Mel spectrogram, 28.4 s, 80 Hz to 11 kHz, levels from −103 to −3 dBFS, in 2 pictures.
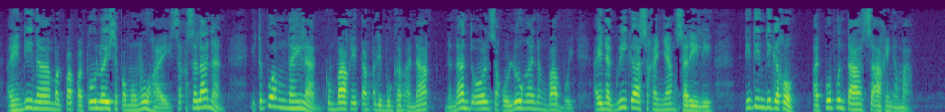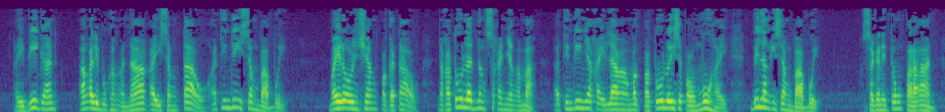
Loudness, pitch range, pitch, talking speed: -22 LUFS, 140-195 Hz, 165 Hz, 145 wpm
